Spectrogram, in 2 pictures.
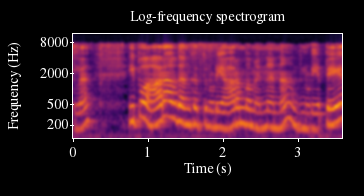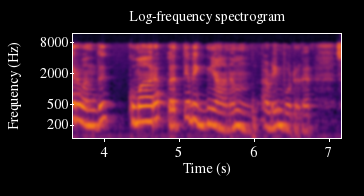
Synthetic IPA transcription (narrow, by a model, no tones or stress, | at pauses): ɪlɐɪpːoːaːɾaːʋɐðɐɐŋkɐt̪ːɪnɯɽɐjɐaːɾɐmbɐmɛnːɐnːaːɐðɐnɯɽɐjɐpɛjɐɾʋɐnd̪ɯ | kʊmaːɾɐpːɪɾɐt̪jɐʋɪɡ̚ɲaːnɐmɐ̰pːɐɽɪnːɯp̬oːʈːɯɾɯkːaːɾ | s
